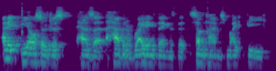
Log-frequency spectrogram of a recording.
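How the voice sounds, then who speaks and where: A man's voice: sits low, steady tone, moderate pace. A man chatting casually as an interview guest, a voice actor who slips into acting out quoted phrases. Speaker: podcast guest, audio drama voice actor. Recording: roomy, echoing sound.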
